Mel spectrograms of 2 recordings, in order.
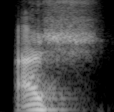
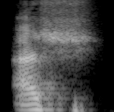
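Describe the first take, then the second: Both takes have the same delivery.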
